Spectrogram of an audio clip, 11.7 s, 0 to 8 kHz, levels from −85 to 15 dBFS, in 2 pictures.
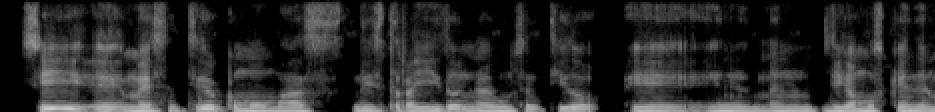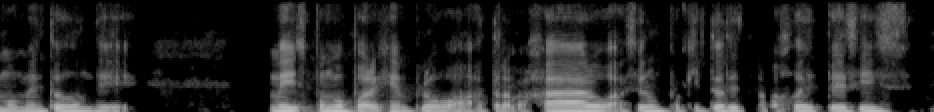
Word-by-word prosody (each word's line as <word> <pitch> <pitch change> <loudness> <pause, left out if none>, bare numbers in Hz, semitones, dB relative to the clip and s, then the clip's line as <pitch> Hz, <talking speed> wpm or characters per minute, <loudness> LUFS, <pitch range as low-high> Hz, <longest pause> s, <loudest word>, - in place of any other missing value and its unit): Sí, 160 -2 +5
eh, 150 -1 0
me 140 0 +4
he - - +1
sentido 155 +2 +1
como 135 -5 +1
más 125 +2 -3
distraído 140 +1 -1
en 150 -4 -3
algún 130 +1 +1
sentido, 170 +2 -3 0.2
eh, 130 +1 -3
en 125 0 0
en, 120 0 0
digamos 130 +1 +1
que 140 - -3
en 125 -2 +2
el 115 - -1
momento 120 +3 0
donde 125 0 -1 0.8
me 125 -2 +3
dispongo, 125 +2 +2
por 115 -3 +2
ejemplo, 120 +1 -2
a 125 0 -9
trabajar, 130 -1 +2
o 125 -1 +3
a - - -6
hacer 130 -3 -2
un 130 0 +1
poquito 130 0 -3
de 125 - +1
trabajo 115 +1 -5
de 120 - +1
tesis. 130 +1 -2
130 Hz, 180 wpm, -20 LUFS, 125-140 Hz, 0.8 s, Sí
